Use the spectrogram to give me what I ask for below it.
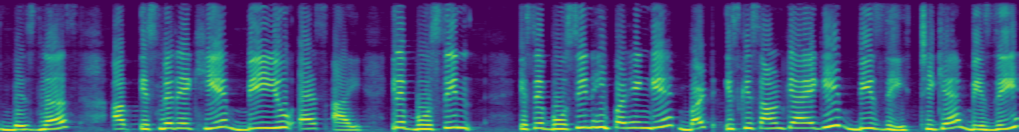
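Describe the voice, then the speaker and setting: Slow, high-voiced woman teaching phonics. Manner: slow, spells words letter by letter and repeats them; asks questions then answers them herself. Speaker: English reading teacher. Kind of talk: classroom-style phonics lesson.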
